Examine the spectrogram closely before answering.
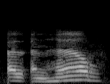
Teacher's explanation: نقل فتحة الهمزة إلى اللام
